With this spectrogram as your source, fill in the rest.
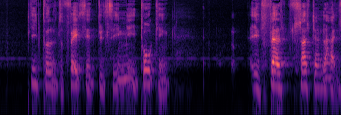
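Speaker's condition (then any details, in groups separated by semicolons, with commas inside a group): Paraplegia with essential tremor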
